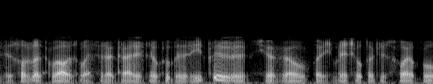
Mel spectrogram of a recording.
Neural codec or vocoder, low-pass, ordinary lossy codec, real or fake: autoencoder, 22.05 kHz, a latent of 192 numbers a frame, VITS, trained on many speakers; 3.6 kHz; MP3, 24 kbps; fake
